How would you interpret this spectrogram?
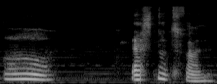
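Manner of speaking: normal talking voice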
